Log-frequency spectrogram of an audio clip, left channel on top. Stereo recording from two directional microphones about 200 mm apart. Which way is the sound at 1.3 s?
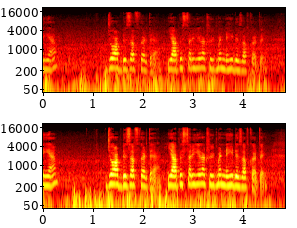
45° right (ahead or behind).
